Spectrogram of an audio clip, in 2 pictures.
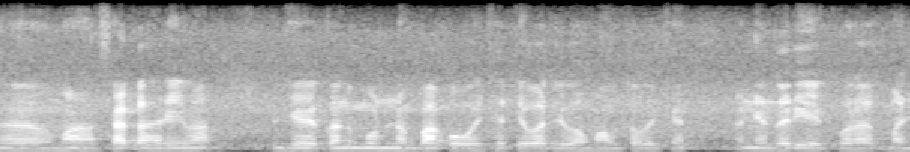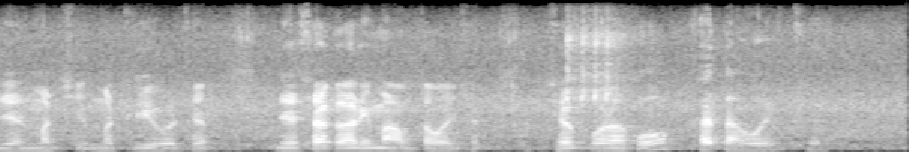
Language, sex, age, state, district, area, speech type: Gujarati, male, 18-30, Gujarat, Morbi, urban, spontaneous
